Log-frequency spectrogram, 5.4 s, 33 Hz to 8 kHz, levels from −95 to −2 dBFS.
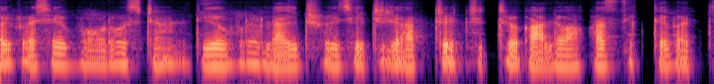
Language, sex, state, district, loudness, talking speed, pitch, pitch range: Bengali, male, Odisha, Malkangiri, -24 LUFS, 155 wpm, 115 Hz, 110-130 Hz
